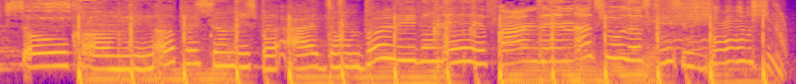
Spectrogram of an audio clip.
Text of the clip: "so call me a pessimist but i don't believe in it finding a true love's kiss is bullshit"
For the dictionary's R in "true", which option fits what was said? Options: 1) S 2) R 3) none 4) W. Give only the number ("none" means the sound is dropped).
3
